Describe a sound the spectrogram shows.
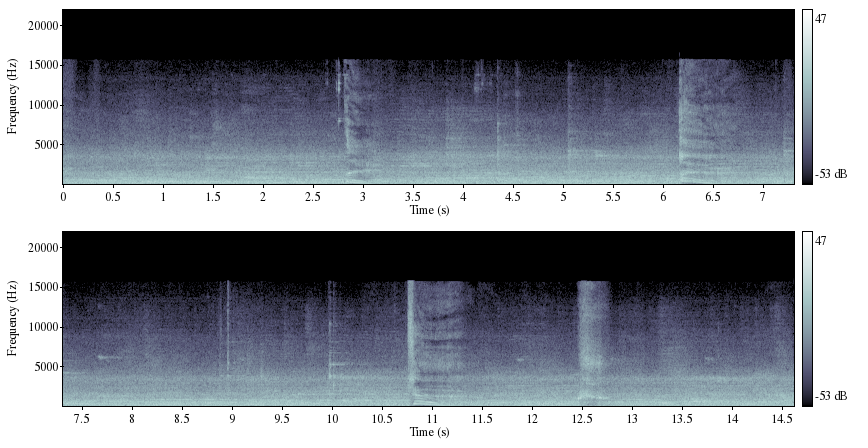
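Weight plates on a cable machine clank with each pull.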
